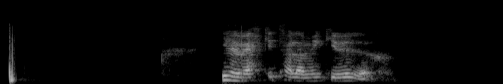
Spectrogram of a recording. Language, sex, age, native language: Icelandic, female, 50-59, Icelandic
